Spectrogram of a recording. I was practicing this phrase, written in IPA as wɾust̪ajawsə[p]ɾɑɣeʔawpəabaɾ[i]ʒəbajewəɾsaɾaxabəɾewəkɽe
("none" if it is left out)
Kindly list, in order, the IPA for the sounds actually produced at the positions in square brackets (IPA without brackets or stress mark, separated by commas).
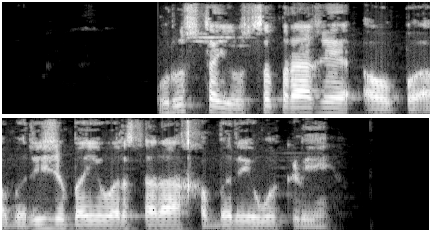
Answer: p, i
